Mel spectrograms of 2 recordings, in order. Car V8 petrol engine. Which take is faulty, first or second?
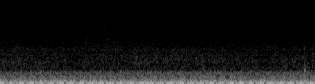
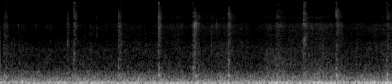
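second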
